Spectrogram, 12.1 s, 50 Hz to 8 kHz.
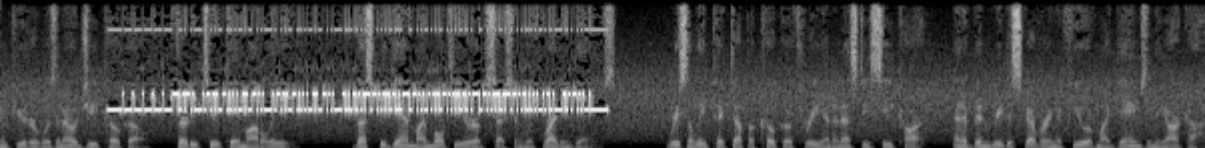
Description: RTTY (75 baud, 850 Hz shift), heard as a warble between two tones, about 2550 Hz centre, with speech in English. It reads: AGN? AGN? PSE RPT UR RST DE F2S K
